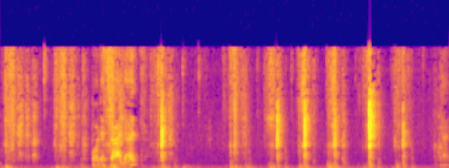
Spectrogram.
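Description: Kitchen knife chopping a white onion on a wooden cutting board: sharp knocks of the blade against the board, a few scattered strokes at first, then a quick, even run of about five a second in the second half.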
